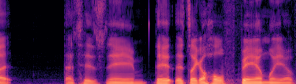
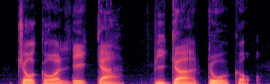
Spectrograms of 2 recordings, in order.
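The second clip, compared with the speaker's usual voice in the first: babbled alien nonsense gibberish. Picturing an actor as Jabba's son, the speaker tries out a line: Jabba the Hutt impression. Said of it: "That's my Job of the Hut impression".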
